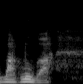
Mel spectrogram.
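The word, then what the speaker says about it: maqluba: um palestinian traditional dish called mach luba and hopefully i'm saying it correctly mark luba you are i just made it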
